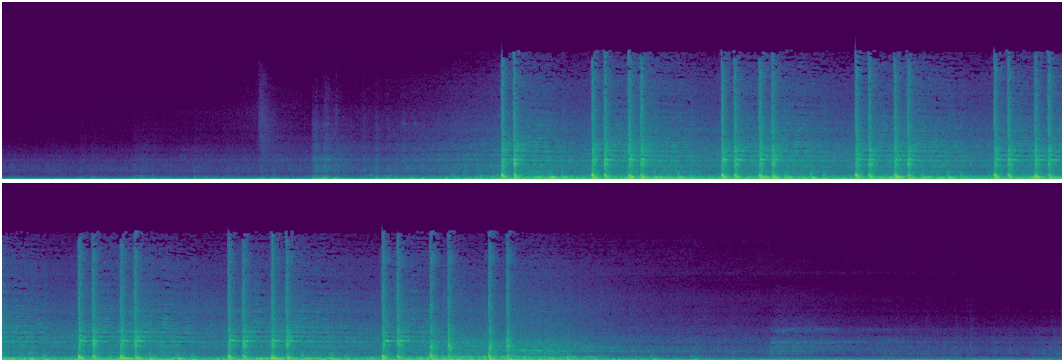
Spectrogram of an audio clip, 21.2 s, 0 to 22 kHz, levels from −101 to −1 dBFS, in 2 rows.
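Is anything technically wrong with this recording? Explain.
Yes. At 15.49 to 15.51 s there is a single loud pop, a sharp click that peaks roughly 10 dB above the surrounding audio, which carries on underneath without a break. The likely cause is a sudden electrical step or spike, from a plug being seated, a switch, a static discharge or a driver glitch, that gets added straight onto the signal. The stages after it smooth that spike into a short burst heard as a pop.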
